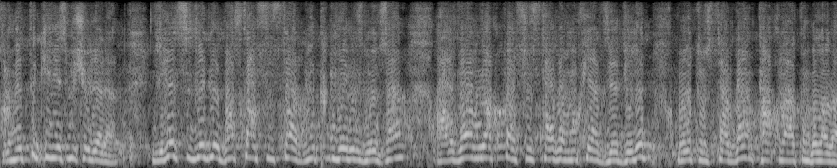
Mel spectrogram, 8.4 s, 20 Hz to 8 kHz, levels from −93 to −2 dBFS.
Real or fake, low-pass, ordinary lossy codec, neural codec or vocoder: fake; none; none; codec, 16 kHz, 4.8 kbps, FACodec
